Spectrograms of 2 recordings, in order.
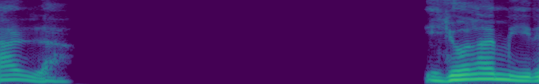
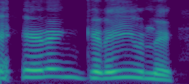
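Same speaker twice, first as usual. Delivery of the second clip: ordinary talk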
